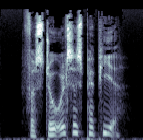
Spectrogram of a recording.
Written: forståelsespapir

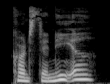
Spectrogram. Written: konsterneret

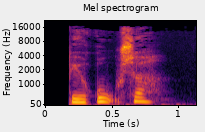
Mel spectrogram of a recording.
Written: BERUSERE

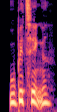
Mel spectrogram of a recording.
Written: ubetinget

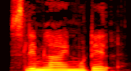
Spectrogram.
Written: slimlinemodel

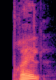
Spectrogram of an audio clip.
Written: dril

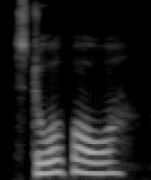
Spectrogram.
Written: STORBORGERS

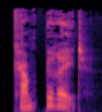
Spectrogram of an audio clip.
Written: kampberedt

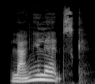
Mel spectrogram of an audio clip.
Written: LANGELANDSK

